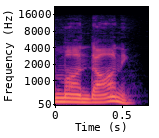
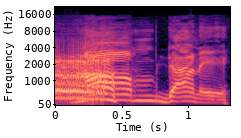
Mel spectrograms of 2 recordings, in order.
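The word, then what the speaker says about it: Mamdani: Oh, I always say Mandani. You still said it wrong. Mom Donnie.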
